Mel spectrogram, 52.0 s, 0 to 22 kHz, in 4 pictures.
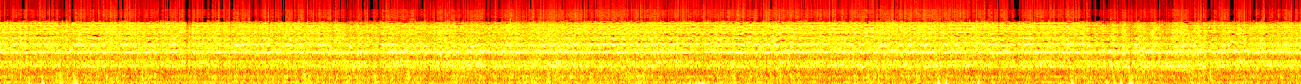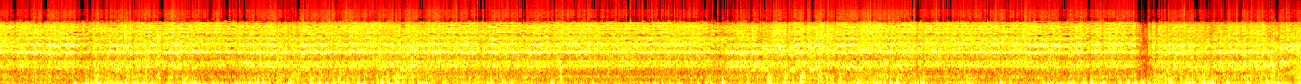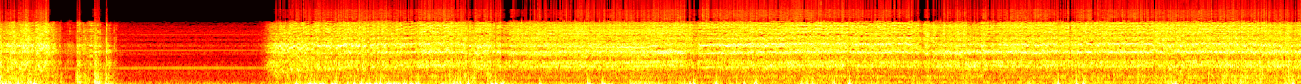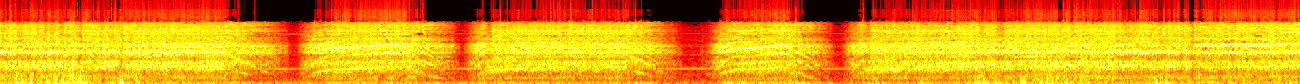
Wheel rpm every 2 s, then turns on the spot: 230, 230, 230, 230, 230, 220, 230, 230, 230, 230, 230, 230, 210, 70, 110, 210, 210, 230, 230, 220, 170, 110, 130, 100, 200, 220.
none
